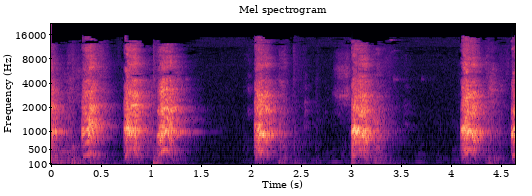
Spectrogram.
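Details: Barks from Jip, a Miniature Pinscher, as he drives Viva off the rug, December 2009. Quick pairs of harsh barks alternate with single ones, clear and close, with short quiet gaps.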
